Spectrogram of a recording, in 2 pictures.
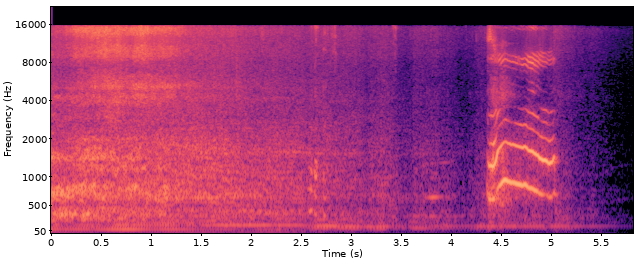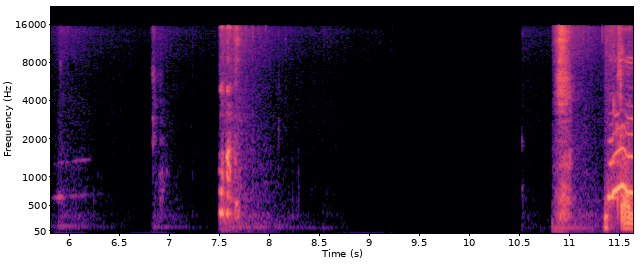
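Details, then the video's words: Baby monkey Nomi throws a morning tantrum, impatient to drink milk: a loud, shrill, wavering cry that rises and falls in pitch, then short sharp bursts of crying, with hiss and a woman's voice in between. "Tantrums and impatience when he wants to drink milk, that's what baby monkey Nomi does every morning"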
